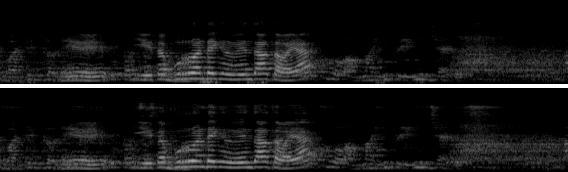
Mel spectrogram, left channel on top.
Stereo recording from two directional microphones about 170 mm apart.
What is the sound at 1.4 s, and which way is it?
A woman's voice, 10° right (ahead or behind).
